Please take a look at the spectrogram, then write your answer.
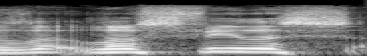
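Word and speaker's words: Los Feliz: And for those keeping score at home, that's how you say it because it was named after someone that was their name. Um, not Los, but Felis.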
